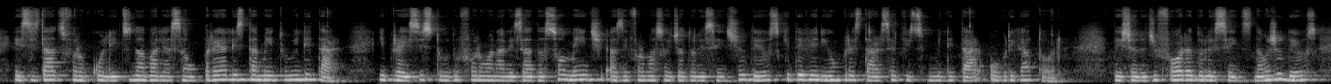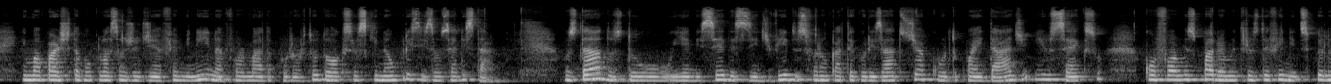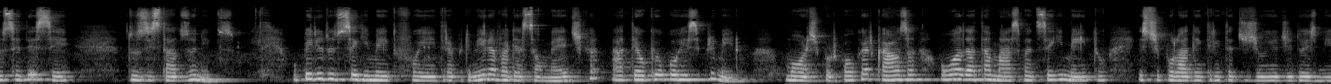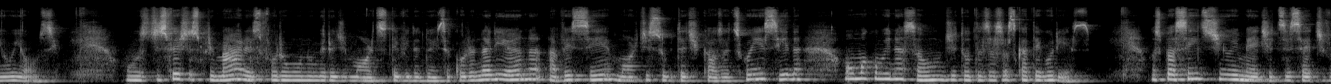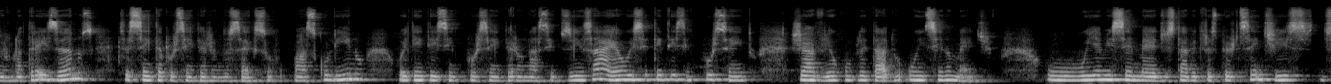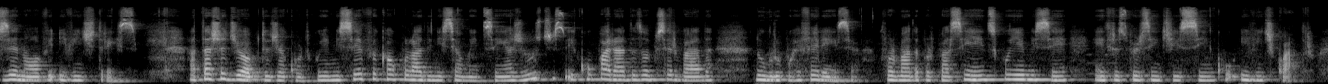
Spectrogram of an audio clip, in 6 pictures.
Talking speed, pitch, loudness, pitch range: 145 wpm, 195 Hz, -22 LUFS, 185-215 Hz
